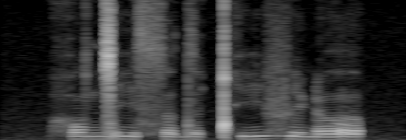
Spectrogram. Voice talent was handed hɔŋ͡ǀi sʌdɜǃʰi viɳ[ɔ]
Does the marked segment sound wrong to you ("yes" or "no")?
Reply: yes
